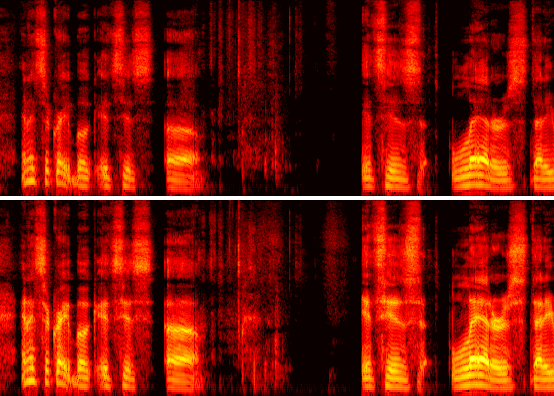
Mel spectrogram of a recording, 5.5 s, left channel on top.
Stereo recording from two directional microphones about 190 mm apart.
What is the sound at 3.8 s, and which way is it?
Speech, 35° right (ahead or behind).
